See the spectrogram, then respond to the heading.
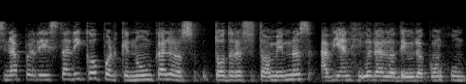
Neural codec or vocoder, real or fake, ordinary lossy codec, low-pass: codec, 16 kHz, 0.4 kbps, LongCat-Audio-Codec; fake; none; none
